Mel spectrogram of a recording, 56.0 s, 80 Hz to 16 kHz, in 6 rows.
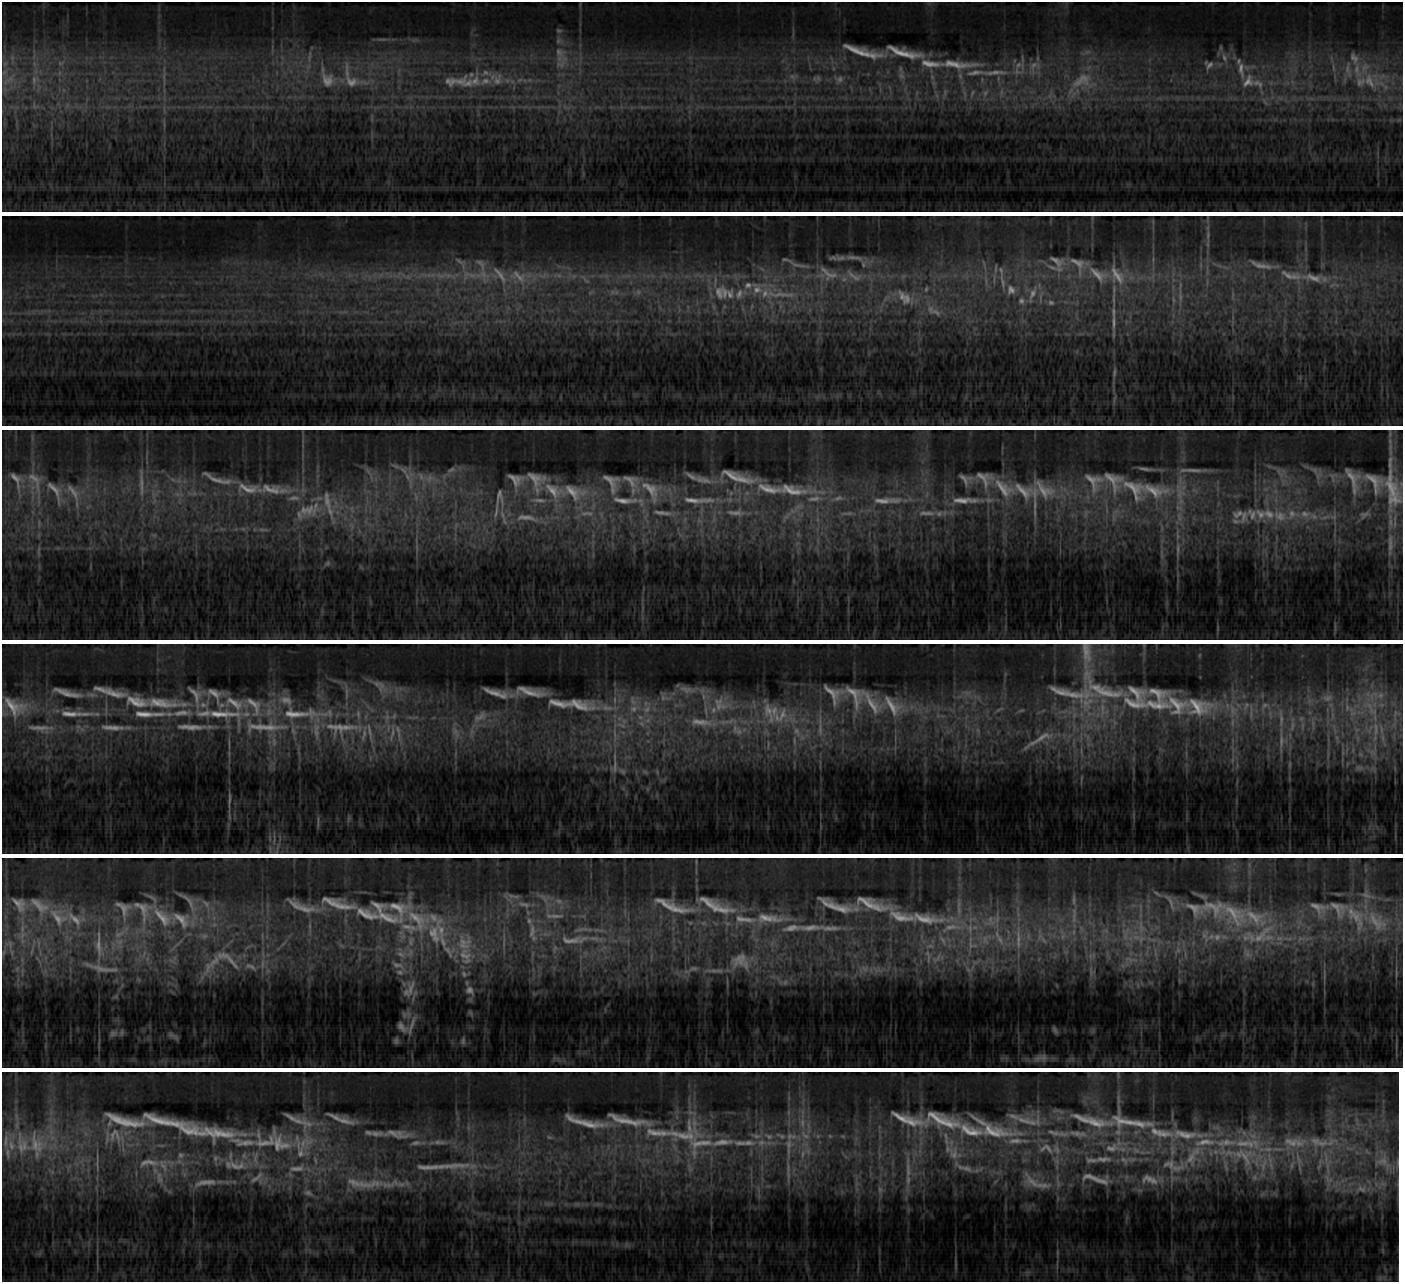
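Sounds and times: birds chirping: 0:00.0 - 0:56.0
runners' footsteps on road: 0:00.0 - 0:56.0.

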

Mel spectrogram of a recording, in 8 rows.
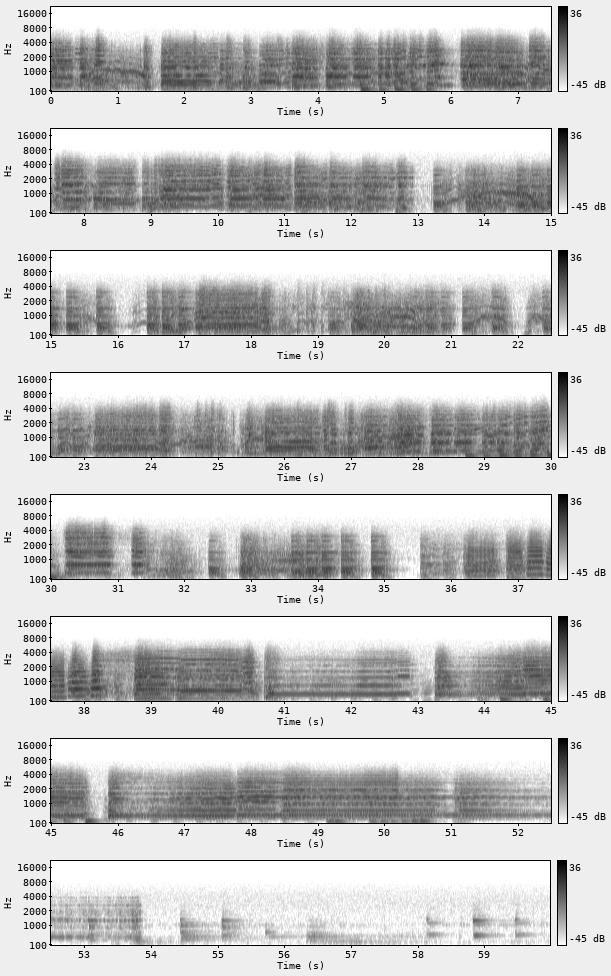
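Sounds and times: brass-led orchestral music: 0:00.0 - 0:53.9.

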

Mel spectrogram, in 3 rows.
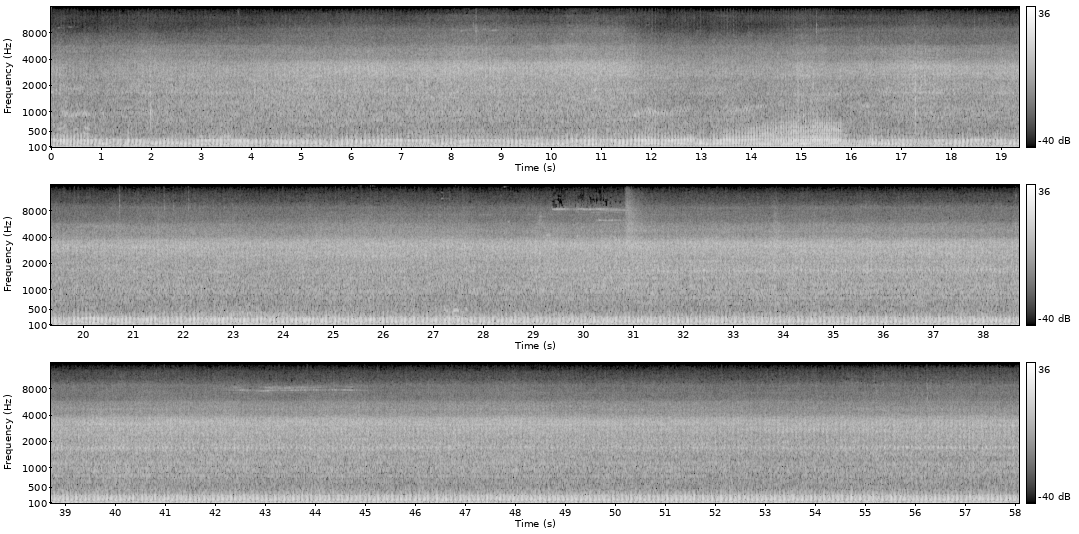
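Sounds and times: motorcycle engine running steadily: 0:00.0 - 0:58.0.

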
